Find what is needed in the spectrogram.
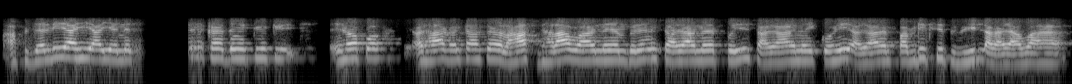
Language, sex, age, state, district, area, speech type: Hindi, male, 18-30, Bihar, Begusarai, rural, conversation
